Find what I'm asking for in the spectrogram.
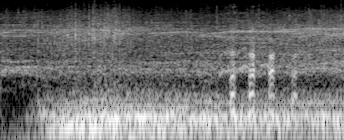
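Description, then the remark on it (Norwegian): A piston aircraft engine, a Spitfire's, runs with a steady, deep, throaty roar, its low rumble holding constant, joined near the end by a quick burst of sharp popping crackles. “Ja, det er jo en Spitfire-motor det her.”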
